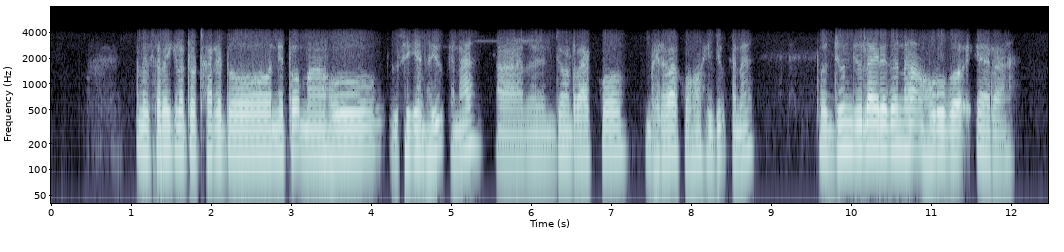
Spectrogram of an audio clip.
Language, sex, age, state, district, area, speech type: Santali, male, 30-45, Jharkhand, Seraikela Kharsawan, rural, conversation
